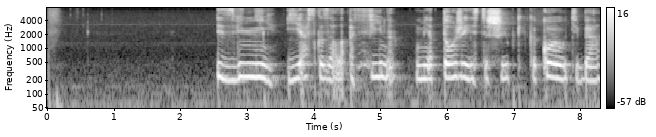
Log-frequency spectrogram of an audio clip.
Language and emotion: Russian, angry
